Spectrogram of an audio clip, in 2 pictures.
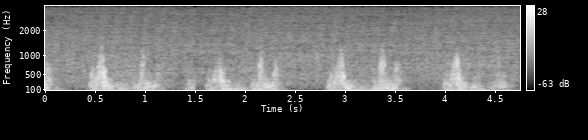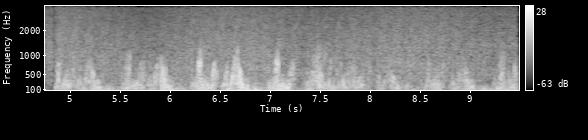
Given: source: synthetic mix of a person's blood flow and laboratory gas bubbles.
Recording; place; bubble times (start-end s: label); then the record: Doppler ultrasound of blood flow; precordium
7.43-7.91 s: bubbles
From the record:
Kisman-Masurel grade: 221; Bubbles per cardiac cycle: several, 3 to 8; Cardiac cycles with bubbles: 10 to 50%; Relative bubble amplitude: barely perceptible (0.100 to 0.250); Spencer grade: 2 (many but less than half of the cardiac periods contain bubble signals, singularly or in groups); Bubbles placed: only in the low amplitude regions of the cardiac cycle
